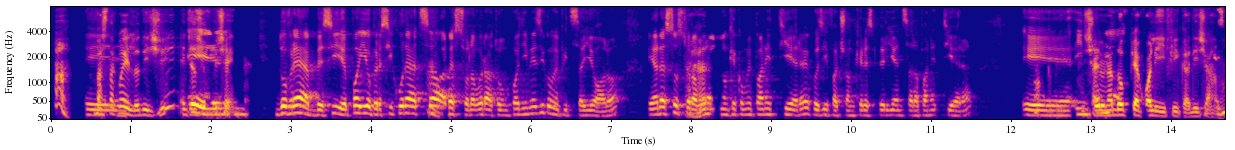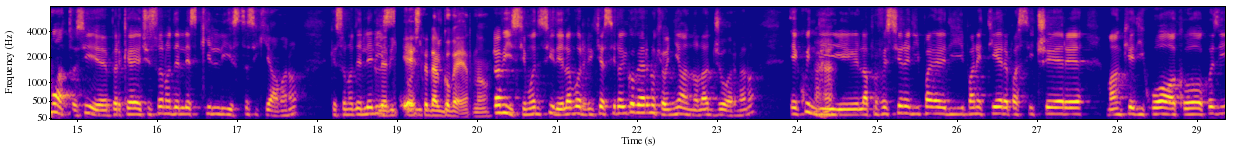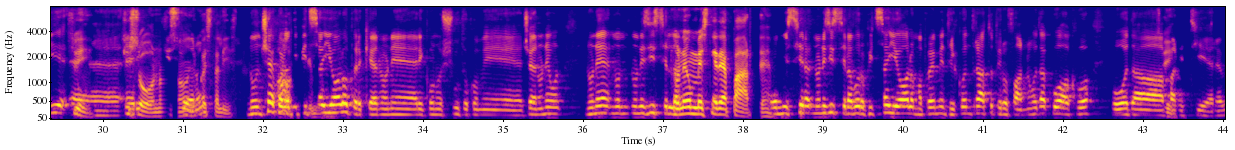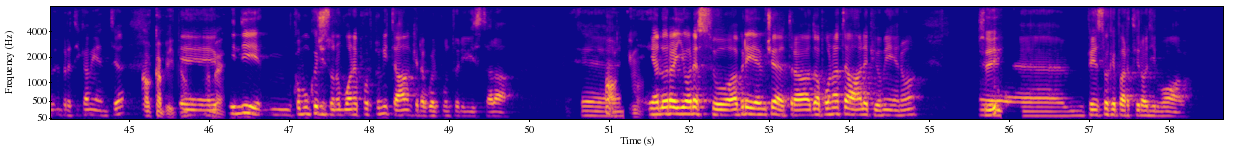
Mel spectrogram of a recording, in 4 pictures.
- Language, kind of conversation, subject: Italian, podcast, Quando hai lasciato qualcosa di sicuro per provare a ricominciare altrove?
- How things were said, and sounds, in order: drawn out: "eh"; in English: "skill list"; other background noise; "probabilmente" said as "probabimente"; "cioè" said as "ceh"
